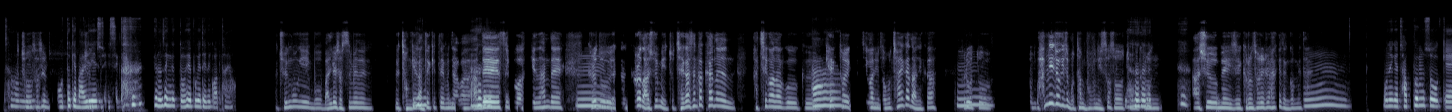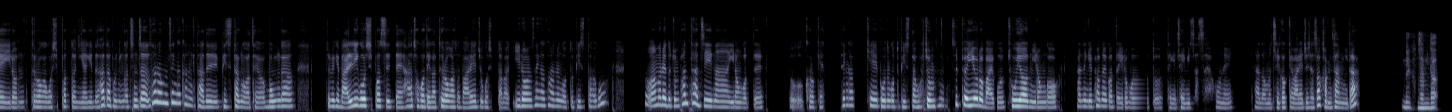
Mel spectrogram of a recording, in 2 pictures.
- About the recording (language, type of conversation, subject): Korean, podcast, 작품 속 세계로 직접 들어가 보고 싶었던 적이 있나요?
- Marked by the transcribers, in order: static; laughing while speaking: "있을까?"; laughing while speaking: "음. 아"; background speech; distorted speech; laugh; other background noise; laughing while speaking: "좀"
